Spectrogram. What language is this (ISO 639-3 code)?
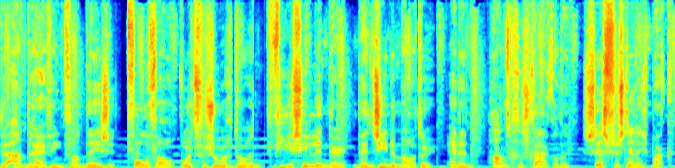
nld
